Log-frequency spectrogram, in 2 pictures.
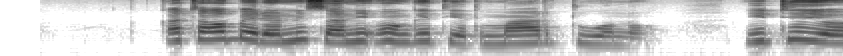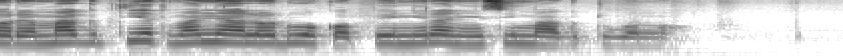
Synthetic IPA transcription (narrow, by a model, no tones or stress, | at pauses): kataɔbedonɪsanɪʔoŋɡet̪jet̪martwonɔ | nitejoɾɛmaɡt̪jet̪maɲalɔdwokɔpiɲɾaɲisimaɡtwono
